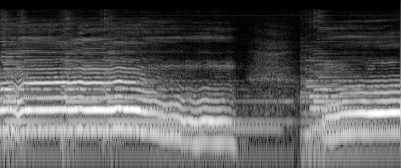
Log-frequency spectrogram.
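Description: A man singing long held notes over a Granada acoustic guitar; the held note slides down and breaks off a little after two seconds in for a quick breath, and the sung line starts again about a second later.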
